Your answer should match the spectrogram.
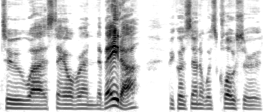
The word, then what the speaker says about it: Nevada: the border in missouri which is spelled like nevada but you have to say nevada you have to say nevada because they go to the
